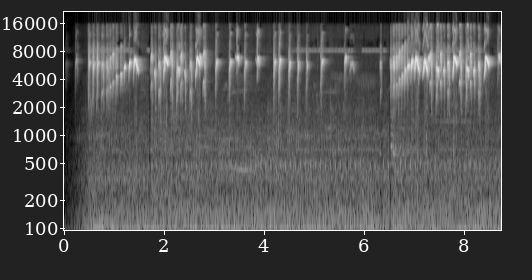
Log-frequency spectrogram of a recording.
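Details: Copper-throated sunbird singing: very high, rapid twittering with sharp thin chirps in dense bursts, a brief lull carrying a steady thin whistle, then a renewed burst of quick twitters near the end.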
